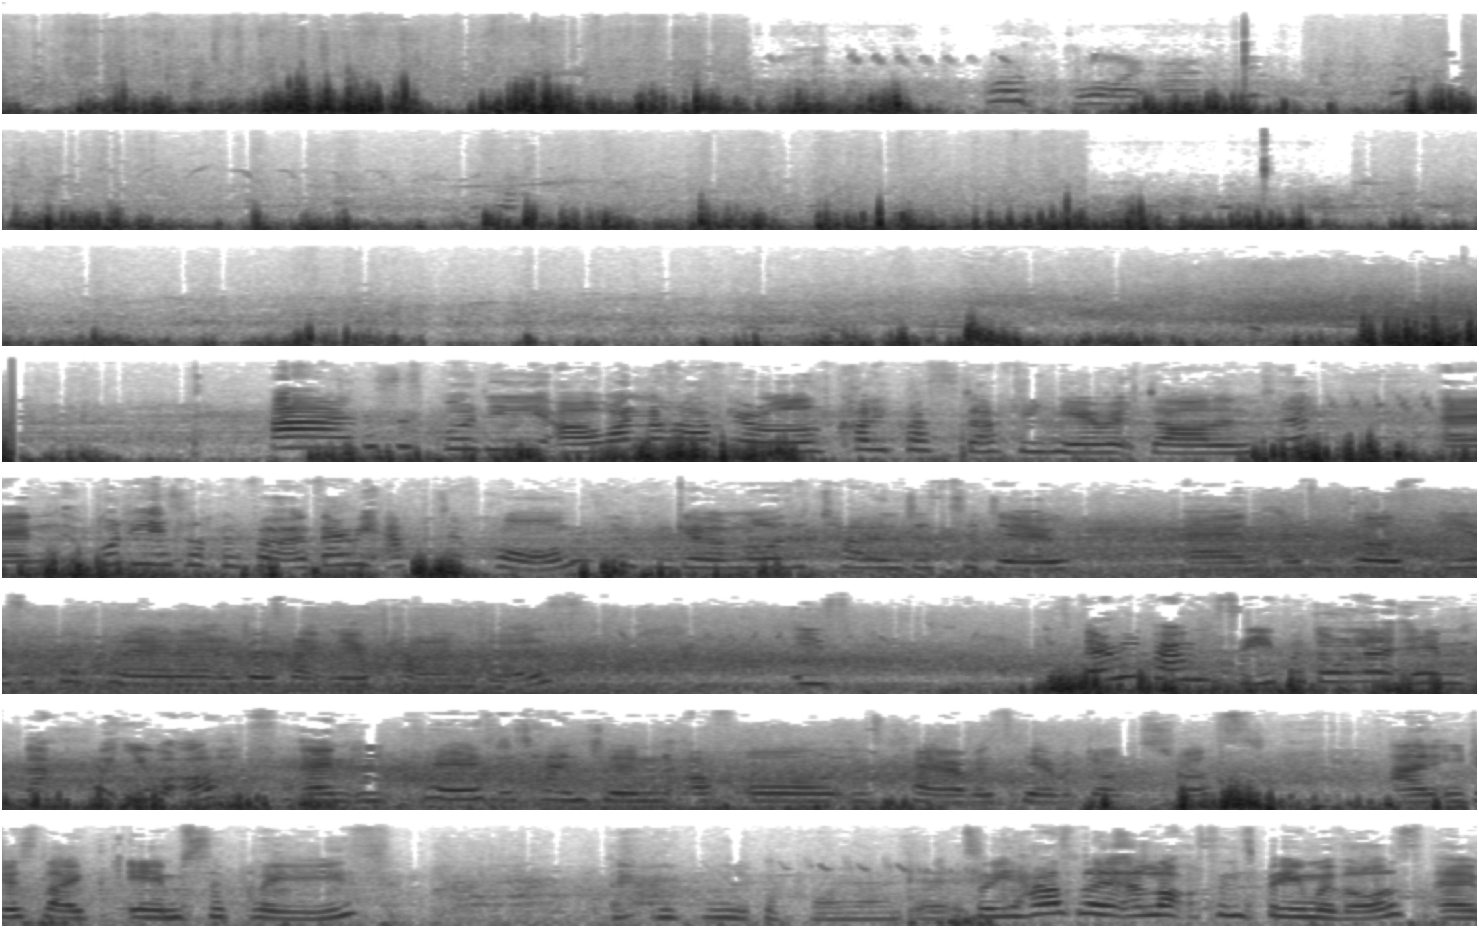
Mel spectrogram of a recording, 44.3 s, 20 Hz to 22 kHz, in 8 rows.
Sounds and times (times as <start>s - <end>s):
Speech: 17.6s - 29.8s, 31.6s - 40.2s, 41.7s - 44.2s.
